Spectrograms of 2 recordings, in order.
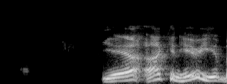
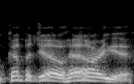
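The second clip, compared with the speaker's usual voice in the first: ordinary delivery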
